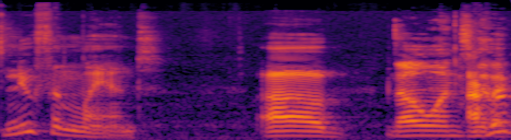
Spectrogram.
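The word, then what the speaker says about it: Newfoundland: ever says it right everyone always says newfinland or New Found Lind it's newfinland uh no one's going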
